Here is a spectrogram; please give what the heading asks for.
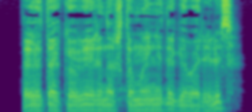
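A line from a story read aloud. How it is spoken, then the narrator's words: Big man's scoffing grunt. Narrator (Russian): хмыкнул здоровяк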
